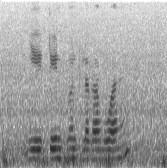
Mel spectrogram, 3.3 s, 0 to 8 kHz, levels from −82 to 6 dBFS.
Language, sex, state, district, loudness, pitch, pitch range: Hindi, female, Bihar, Katihar, -17 LUFS, 165 Hz, 165-175 Hz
